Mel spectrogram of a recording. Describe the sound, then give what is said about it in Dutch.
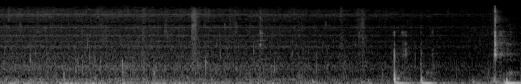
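A handful of salt-tolerant potatoes boiling in lightly salted water in a small pan in a home kitchen, a steady bubbling and simmering hiss, with a couple of sharp clinks or knocks near the end. “Nou, daar liggen ze te koken in het pannetje zal mij benieuwen hoe dit smaakt.”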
